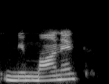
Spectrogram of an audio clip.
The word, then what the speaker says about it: mnemonic: So then we have the mild, it's called a mild mnemonic induction of lucid dreams. Mnemonic starts with an M. That's why it's mild. It's a silent M.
